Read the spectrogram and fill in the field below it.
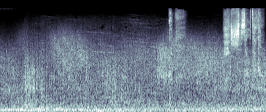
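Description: A weapon launch explosion in the Rockman Zero video game roars as a loud, continuous rumbling blast for over five seconds, with short sharp hissing bursts breaking through near the end.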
